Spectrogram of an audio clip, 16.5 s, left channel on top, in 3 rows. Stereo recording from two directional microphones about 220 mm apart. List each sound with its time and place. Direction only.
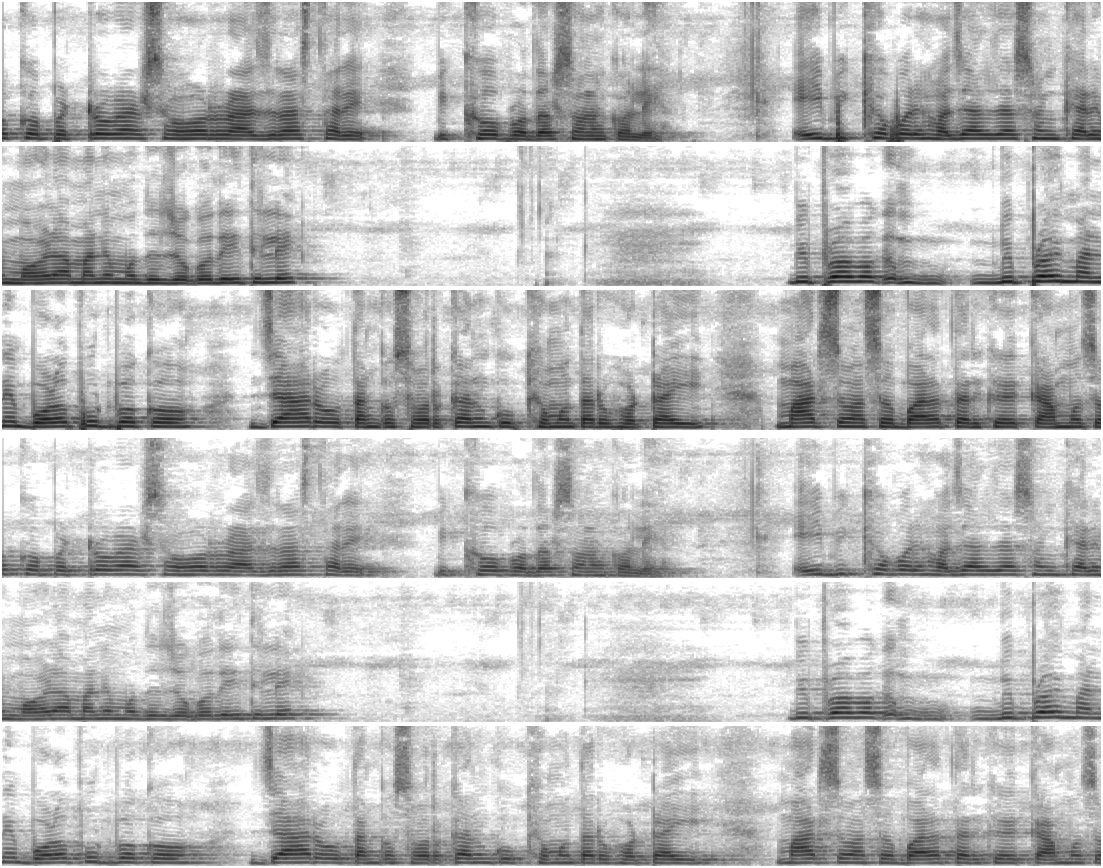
0.1 s speech: 45° left (ahead or behind)
9.4 s a man's voice: 40° left (ahead or behind)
